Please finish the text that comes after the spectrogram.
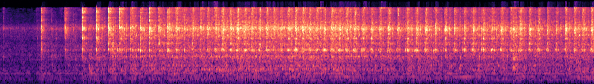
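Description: A sewing machine stitches a necklace neckline, starting after a brief pause and then running in a fast, steady mechanical chatter close by for the rest of the stretch, with no talking.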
